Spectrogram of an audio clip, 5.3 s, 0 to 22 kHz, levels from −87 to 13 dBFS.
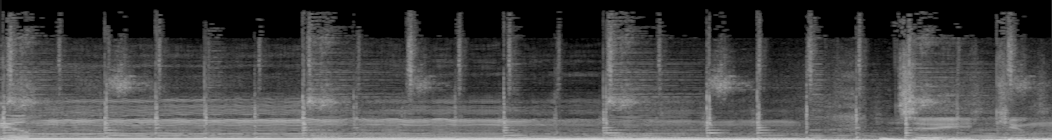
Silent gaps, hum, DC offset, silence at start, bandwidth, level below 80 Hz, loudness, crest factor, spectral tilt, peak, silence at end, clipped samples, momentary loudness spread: none; none; under 0.1%; 0 s; 20 kHz; -24 dBFS; -12 LUFS; 10 dB; -6 dB/octave; -2 dBFS; 0 s; under 0.1%; 3 LU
